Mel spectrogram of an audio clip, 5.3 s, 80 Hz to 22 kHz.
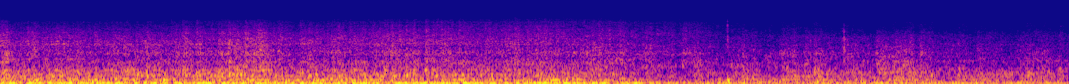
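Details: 2003 first-generation Toyota Sequoia, 363,000 miles, automatic transmission failed internally ("exploded"), leaving it stranded; coarse tumbling grind with loose rattling over a low drone, like a rock tumbler. Transmission internal failure, grinding.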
